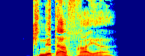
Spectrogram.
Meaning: inflection of knitterfrei: 1. strong/mixed nominative/accusative feminine singular 2. strong nominative/accusative plural 3. weak nominative all-gender singular
- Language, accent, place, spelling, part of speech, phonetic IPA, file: German, Germany, Berlin, knitterfreie, adjective, [ˈknɪtɐˌfʁaɪ̯ə], De-knitterfreie.ogg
